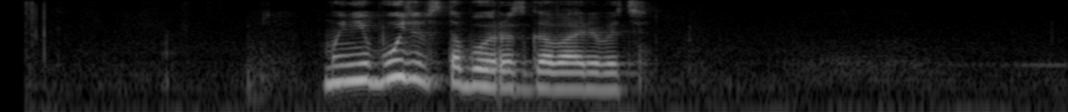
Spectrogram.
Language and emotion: Russian, angry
